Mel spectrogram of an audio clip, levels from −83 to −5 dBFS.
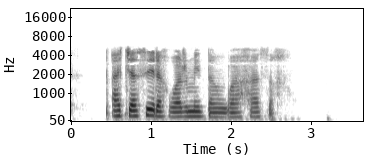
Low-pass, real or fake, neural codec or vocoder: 5.4 kHz; real; none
